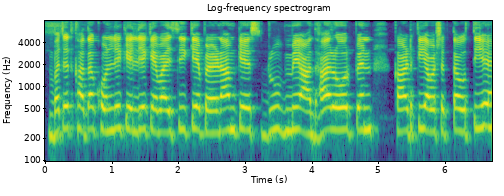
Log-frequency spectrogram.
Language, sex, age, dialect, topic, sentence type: Hindi, male, 25-30, Kanauji Braj Bhasha, banking, statement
